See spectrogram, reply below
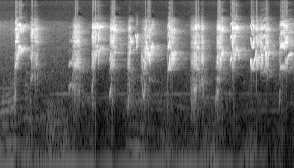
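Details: Javan myna flock in full voice, giving quick harsh squawks and grating chatter in close succession, roughly three per second, loud and continuous; a steady low hum underneath.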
